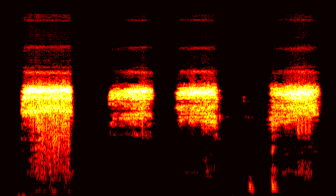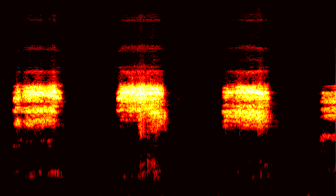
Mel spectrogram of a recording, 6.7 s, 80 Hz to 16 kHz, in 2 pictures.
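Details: Nest scene at 10:30 PM, April 5, 2012, as an owl brings in a mouse: a run of eight rough, hissing rasps at an uneven pace of roughly one per second, over a quiet background.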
